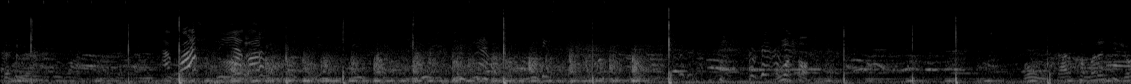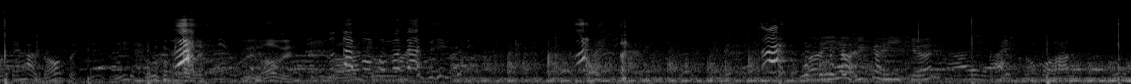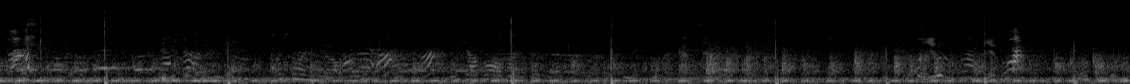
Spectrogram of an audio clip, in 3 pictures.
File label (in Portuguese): Futebol homens e menino conversando e batendo bola com musica, morcego; cachorro lo; Cerrado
